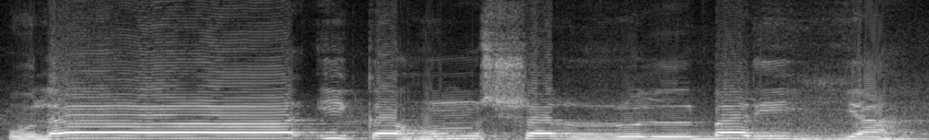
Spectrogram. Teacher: میم ساکن کے بعد شین ہے, یہاں پر اظہار شفوی ہوگا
